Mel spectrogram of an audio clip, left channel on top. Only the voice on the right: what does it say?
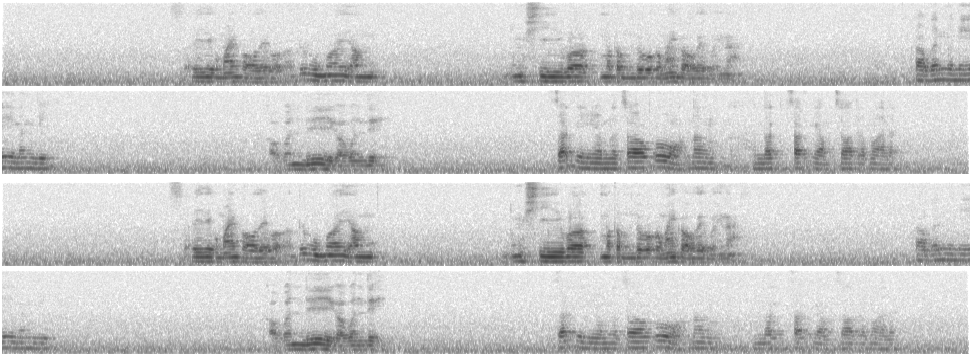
ꯑꯩꯗꯤ ꯀꯃꯥꯏꯅ ꯀꯥꯎꯗꯣꯏꯕ ꯑꯗꯨꯒꯨꯝꯕ ꯌꯥꯝ ꯅꯨꯡꯁꯤꯕ ꯃꯇꯝꯗꯨꯕꯨ ꯀꯃꯥꯏꯅ ꯀꯥꯎꯗꯣꯏꯕ ꯑꯩꯅ꯫
ꯀꯥꯎꯒꯟꯗꯦ ꯀꯥꯎꯒꯟꯗꯦ꯫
